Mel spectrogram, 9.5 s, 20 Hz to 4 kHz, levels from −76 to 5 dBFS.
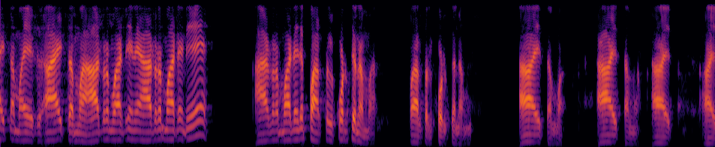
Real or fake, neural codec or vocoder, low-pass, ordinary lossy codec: fake; codec, 16 kHz, 8 kbps, FunCodec, trained on LibriTTS, 25 frames a second; 3.6 kHz; none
